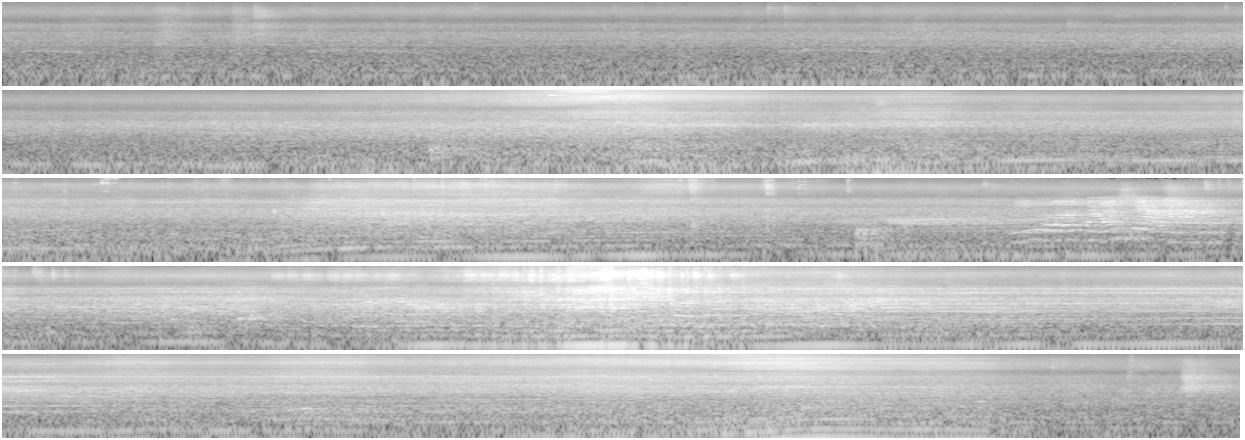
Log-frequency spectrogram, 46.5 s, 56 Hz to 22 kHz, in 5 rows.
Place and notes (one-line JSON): {"title": "Qingtian St., Da’an Dist. - Alley", "date": "2012-09-03 14:27:00", "description": "At the entrance to university classrooms, Traffic Sound, Alley\nBinaural recordings, Sony PCM D50", "latitude": "25.03", "longitude": "121.53", "altitude": "16", "timezone": "Asia/Taipei"}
